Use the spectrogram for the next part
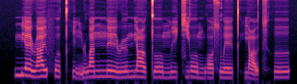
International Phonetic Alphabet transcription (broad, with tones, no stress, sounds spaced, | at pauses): m j ɛ˥˨ ɻ a˦ ɪ̯ f ɤ˨˦ t̪ʰ ḭ˨˩ ŋ ɻ w a˦ n n̪ e˥˨ ɪ̯ ɻ ɻ̩˦ n̪ j ɑ˥˨ ʊ̯ t̪ o˥˨ ʊ̯ m i˥˨ t͡ɕ j o˥˨ ʊ̯ m w ɔ˨˦ s w e˨˦ ɪ̯ t̪ʰ j ɑ̰˨˩ ʊ̯ t͡sʰ ɹ̩˦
